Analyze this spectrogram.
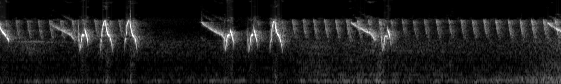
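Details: Bar-winged prinia (perenjak jawa) from Indonesia. Quick runs of piercing down-slurred notes alternate with long, even, buzzy pulse trains that tick along steadily, followed by a brief pause before the next run.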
